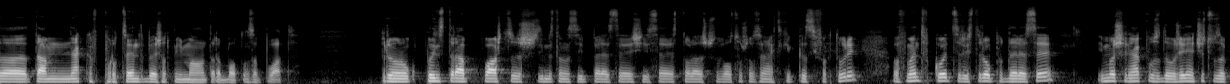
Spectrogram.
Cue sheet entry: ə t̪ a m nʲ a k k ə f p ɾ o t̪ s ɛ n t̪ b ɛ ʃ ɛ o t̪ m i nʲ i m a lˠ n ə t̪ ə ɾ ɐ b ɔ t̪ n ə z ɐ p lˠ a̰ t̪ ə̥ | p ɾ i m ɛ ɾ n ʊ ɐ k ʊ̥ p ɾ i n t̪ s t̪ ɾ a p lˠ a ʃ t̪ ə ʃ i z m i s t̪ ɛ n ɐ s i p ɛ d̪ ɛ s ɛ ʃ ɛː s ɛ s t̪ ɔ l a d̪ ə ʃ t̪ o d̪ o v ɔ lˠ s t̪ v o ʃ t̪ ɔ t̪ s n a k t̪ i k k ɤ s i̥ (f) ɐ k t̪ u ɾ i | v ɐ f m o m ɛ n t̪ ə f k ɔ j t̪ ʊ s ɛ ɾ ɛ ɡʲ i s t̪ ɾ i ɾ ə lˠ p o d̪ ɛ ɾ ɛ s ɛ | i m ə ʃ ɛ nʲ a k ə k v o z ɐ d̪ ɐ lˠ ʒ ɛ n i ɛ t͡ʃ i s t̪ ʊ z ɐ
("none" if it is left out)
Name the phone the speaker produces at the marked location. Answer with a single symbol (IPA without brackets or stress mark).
f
